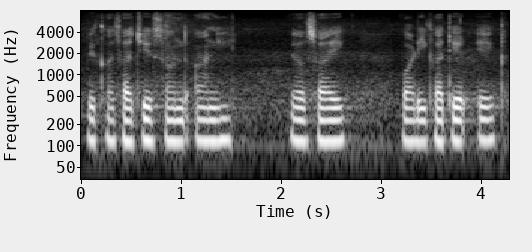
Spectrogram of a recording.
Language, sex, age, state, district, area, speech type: Goan Konkani, male, 18-30, Goa, Salcete, rural, spontaneous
